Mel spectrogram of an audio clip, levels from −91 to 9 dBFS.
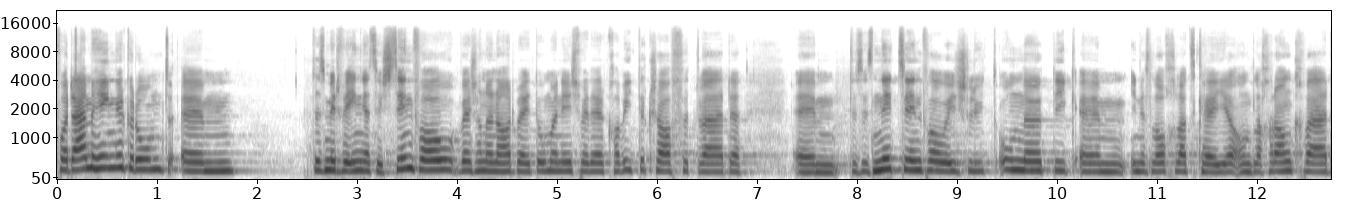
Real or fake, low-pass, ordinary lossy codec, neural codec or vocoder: fake; 14.4 kHz; none; codec, 44.1 kHz, 7.8 kbps, DAC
